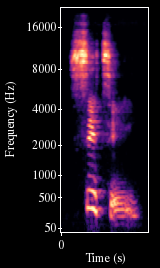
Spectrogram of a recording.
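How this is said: It is said in a southern English accent. "I'm going to say them in the southern variety"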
